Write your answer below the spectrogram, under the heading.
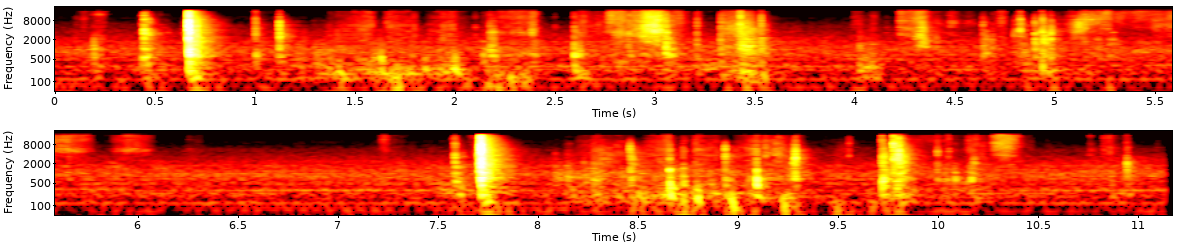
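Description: Cardstock being scored on a paper trimmer: the scoring carriage slides along the rail and the card is pressed and shifted on the board, with two sharp clicks several seconds apart as the loudest sounds.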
